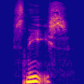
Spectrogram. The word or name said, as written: snes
